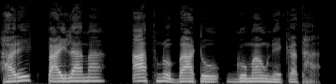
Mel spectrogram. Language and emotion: Nepali, neutral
